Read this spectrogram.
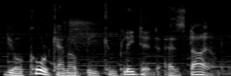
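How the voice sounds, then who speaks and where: A man's voice: lowish voice, moderate pace, mellow, faint music behind. A man voicing an automated phone-company recording with a stiff, robotic operator delivery during tabletop game banter. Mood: deadpan. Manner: stiff, evenly paced recorded-announcement delivery. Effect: robotic telephone-operator voice. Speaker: player.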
